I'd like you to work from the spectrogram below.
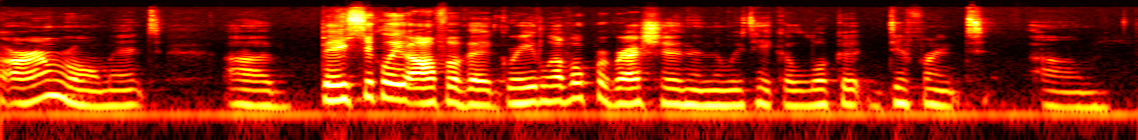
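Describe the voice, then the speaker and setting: A woman is speaking. There is a somewhat breathy quality to her voice. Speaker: school finance staff presenter. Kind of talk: budget presentation. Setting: school board meeting.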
